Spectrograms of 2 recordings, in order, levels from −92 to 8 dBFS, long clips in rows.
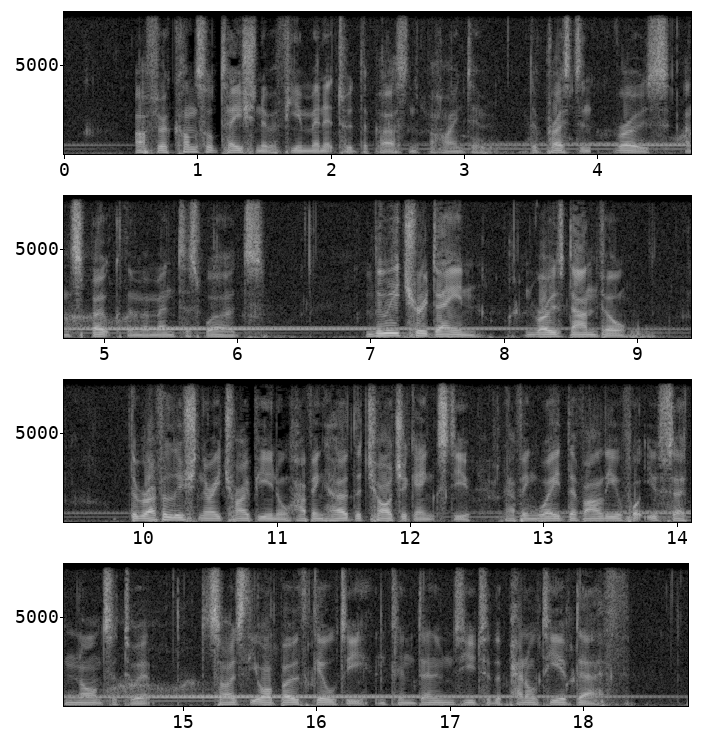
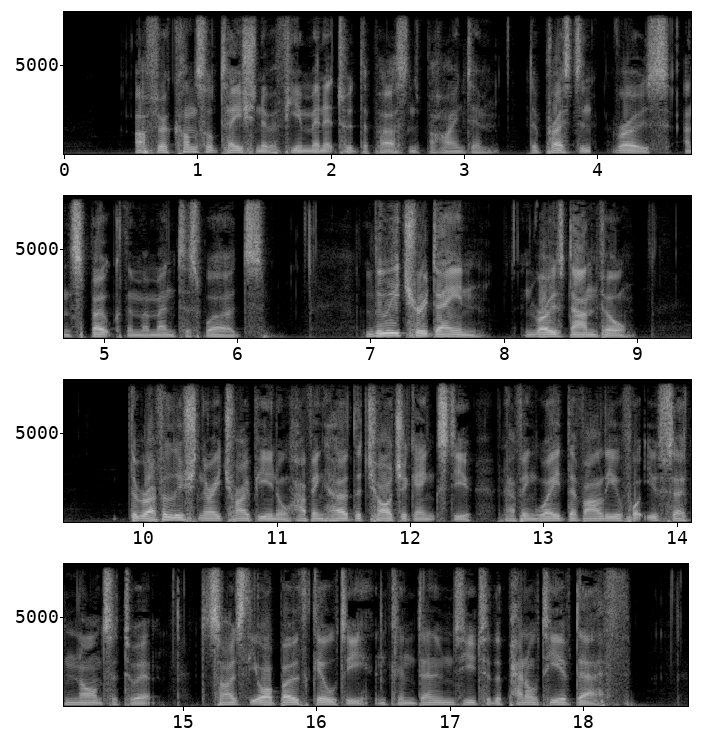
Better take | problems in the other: second | background sound (Chewing, mastication); 10 dB below the speech

